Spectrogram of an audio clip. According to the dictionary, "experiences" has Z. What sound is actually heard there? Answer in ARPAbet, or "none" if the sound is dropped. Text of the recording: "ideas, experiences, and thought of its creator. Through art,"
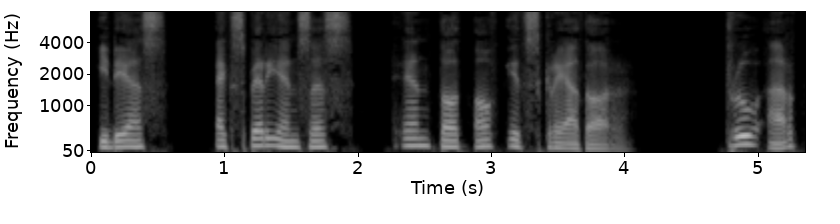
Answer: S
